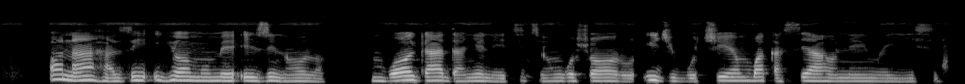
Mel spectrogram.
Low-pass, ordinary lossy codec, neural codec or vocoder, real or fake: none; none; none; real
